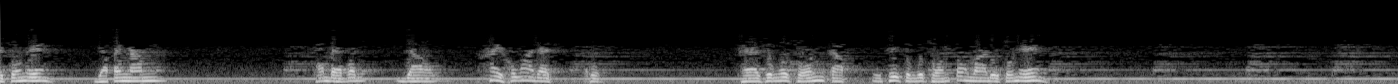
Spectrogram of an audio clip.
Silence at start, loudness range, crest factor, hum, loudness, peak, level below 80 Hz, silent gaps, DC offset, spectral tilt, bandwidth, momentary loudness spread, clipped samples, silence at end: 0 s; 5 LU; 16 dB; none; -18 LUFS; -2 dBFS; -42 dBFS; none; under 0.1%; -15.5 dB/octave; 2.8 kHz; 15 LU; under 0.1%; 0 s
